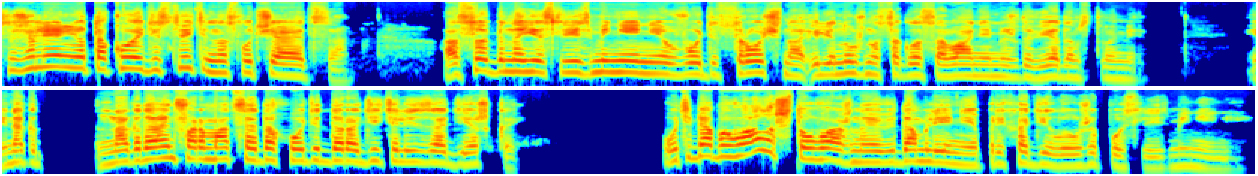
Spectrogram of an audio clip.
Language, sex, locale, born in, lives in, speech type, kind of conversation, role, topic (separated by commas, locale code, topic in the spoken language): Russian, male, ru-RU, Russia, United States, read, expert-assistant, expert, Как мамам проверять достоверность информации и новостей в чатах?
